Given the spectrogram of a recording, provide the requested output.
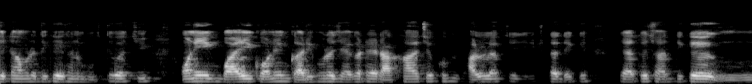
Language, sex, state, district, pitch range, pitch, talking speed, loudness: Bengali, male, West Bengal, Kolkata, 125-140 Hz, 135 Hz, 175 wpm, -19 LUFS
